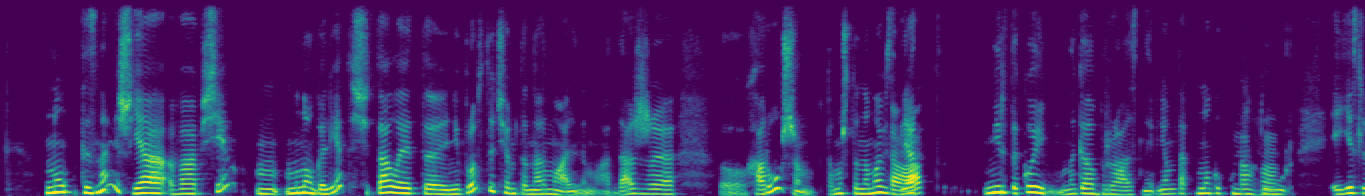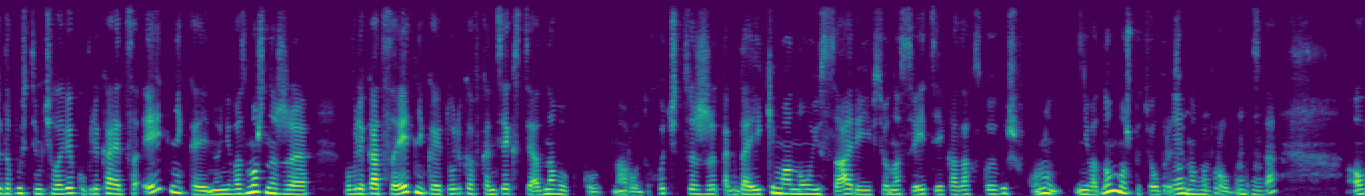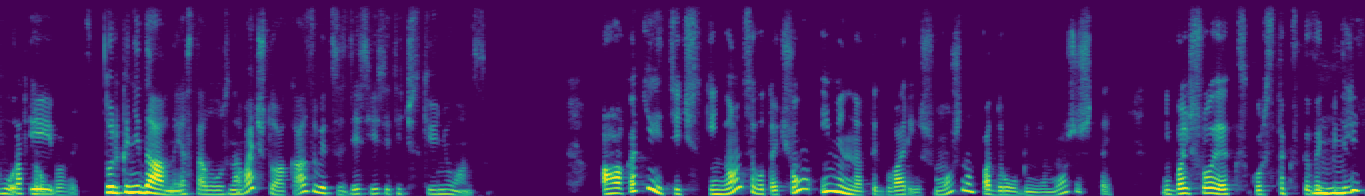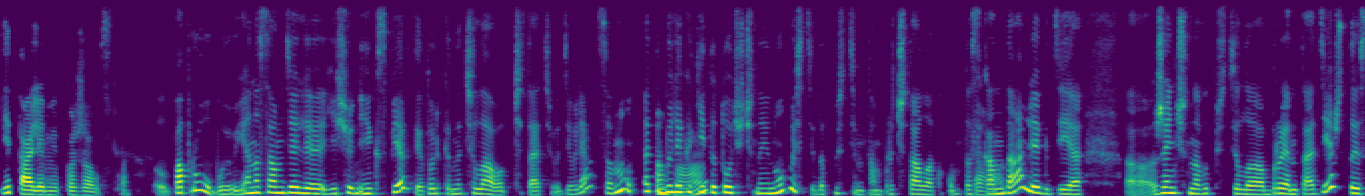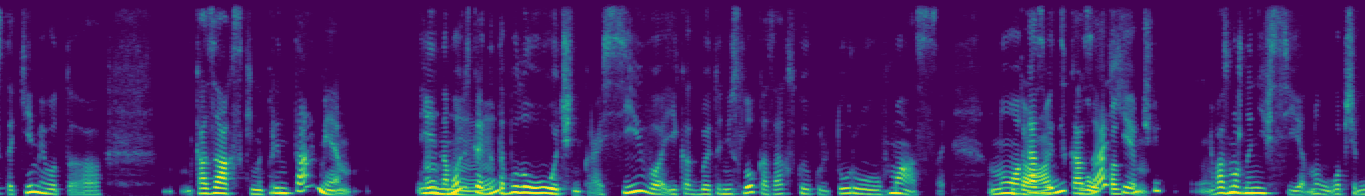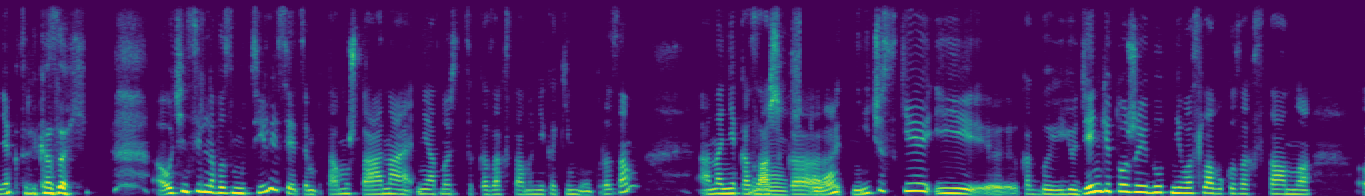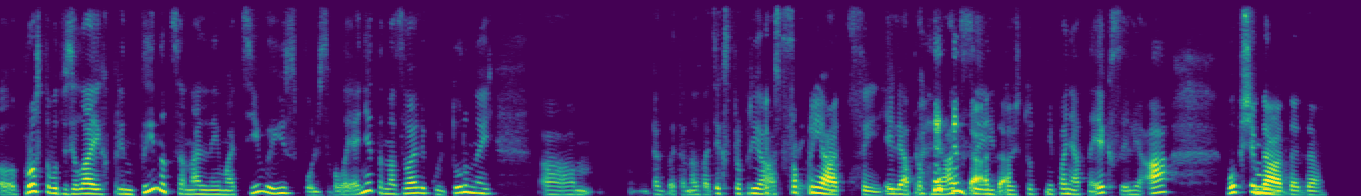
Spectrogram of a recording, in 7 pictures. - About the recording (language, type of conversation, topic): Russian, podcast, Как вы относитесь к использованию элементов других культур в моде?
- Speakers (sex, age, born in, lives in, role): female, 40-44, Russia, Hungary, guest; female, 45-49, Russia, Spain, host
- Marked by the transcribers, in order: other noise; tapping; other background noise; laughing while speaking: "некоторые казахи"; laugh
